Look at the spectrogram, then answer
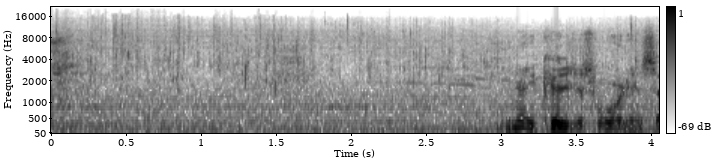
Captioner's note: water splashing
